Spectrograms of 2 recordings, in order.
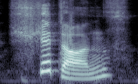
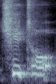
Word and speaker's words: chiton: Did you say chittons? Okay, I don't. Chiton. Okay, it's spelled Chiton.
